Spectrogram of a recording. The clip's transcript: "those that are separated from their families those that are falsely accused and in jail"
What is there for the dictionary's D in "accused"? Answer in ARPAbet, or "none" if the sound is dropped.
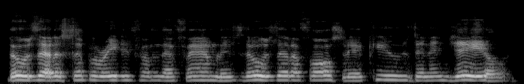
D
